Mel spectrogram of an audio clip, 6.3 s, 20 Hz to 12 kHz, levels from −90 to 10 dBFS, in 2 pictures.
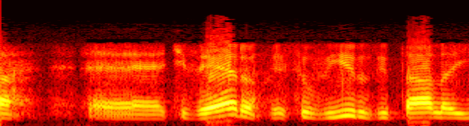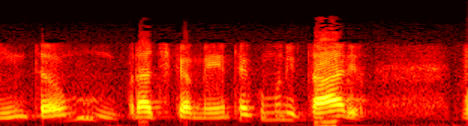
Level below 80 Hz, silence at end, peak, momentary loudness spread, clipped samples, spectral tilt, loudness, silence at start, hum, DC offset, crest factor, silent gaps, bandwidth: -58 dBFS; 0 s; -4 dBFS; 13 LU; under 0.1%; -5.5 dB/octave; -16 LUFS; 0 s; none; under 0.1%; 14 dB; none; 7.6 kHz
